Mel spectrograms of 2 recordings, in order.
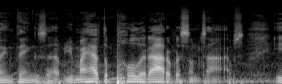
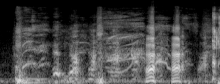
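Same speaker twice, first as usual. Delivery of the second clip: high laugh. Real, not acted. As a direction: let out a big high laugh. Loud laugh at answer.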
